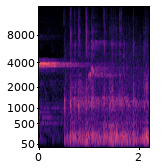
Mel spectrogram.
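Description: Several basketballs being dribbled at once on a hardwood gym floor: a continuous, irregular patter of overlapping bounces and footsteps starting about half a second in.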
